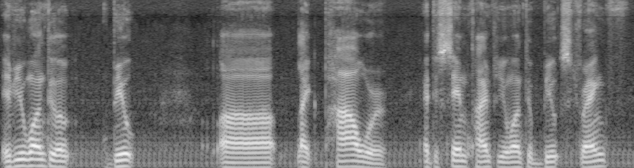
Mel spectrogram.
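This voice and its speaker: A man's voice: fairly low pitch, fairly even intonation, takes it slowly. A man calling into a podcast, asking questions hesitantly with lots of fillers over a voice call. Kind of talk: casual chat on a voice call. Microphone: voice call mic.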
